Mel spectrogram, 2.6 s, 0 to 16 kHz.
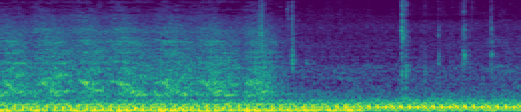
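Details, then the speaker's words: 1990 Toyota Supra MK3 cranks with an even, quick beat and steady compression pulses but never fires, even with the alarm removed. New starter relay, starter, plugs and coil wires; distributor good; fuel pump operation unknown. Owner suspects the AL 430 security alarm system. Crank, no start. "yeah so it cranks doesn't start"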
